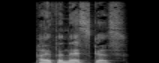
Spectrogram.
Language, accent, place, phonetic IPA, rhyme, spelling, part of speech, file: German, Germany, Berlin, [paɪ̯θəˈnɛskəs], -ɛskəs, pythoneskes, adjective, De-pythoneskes.ogg
- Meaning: strong/mixed nominative/accusative neuter singular of pythonesk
